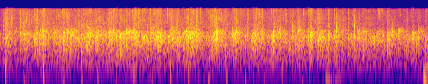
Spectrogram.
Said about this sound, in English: And yeah, so just can we have a round of applause for everybody?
